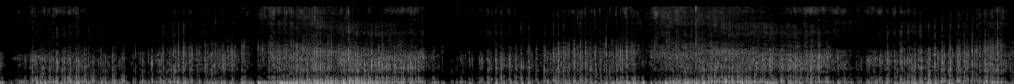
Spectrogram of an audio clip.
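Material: Seagrass.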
